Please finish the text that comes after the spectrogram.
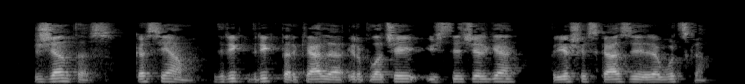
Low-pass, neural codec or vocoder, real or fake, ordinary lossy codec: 7.2 kHz; none; real; MP3, 32 kbps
